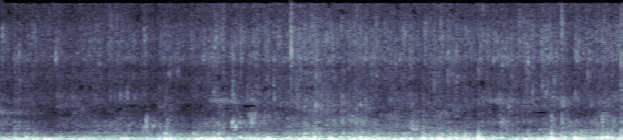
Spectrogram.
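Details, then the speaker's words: LG dishwasher after repair of the main control board for an IE (inlet) error: soft steady trickle and gurgle of water entering the tub, no buzzing or clicking; normal water fill. "now it is okay done perfect machine is running well without any problem"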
